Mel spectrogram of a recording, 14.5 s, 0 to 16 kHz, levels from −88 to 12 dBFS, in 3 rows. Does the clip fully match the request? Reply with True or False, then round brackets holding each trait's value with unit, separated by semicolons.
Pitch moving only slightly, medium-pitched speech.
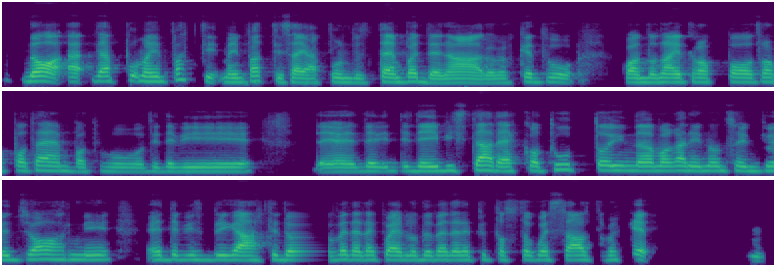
True (1.7 semitones; 155 Hz)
